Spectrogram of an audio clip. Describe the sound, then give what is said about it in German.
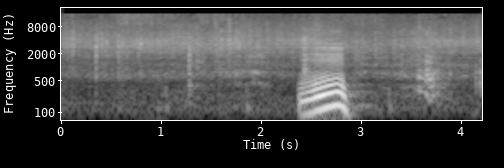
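Onion and garlic frying in a pan with bell pepper, giving a steady, loud sizzling hiss throughout, broken midway by a brief wavering squeak. “Und dann Zwiebel und nach so 1-2 Minuten Zwiebel und Knoblauch hinterher.”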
